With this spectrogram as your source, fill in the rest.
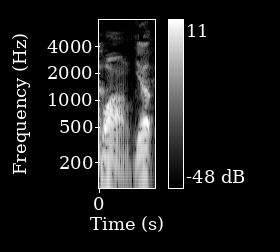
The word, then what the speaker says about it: Huang: book by Eddie H how do you say it h u a n gang Eddie hang Eddie hang uh fresh off the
